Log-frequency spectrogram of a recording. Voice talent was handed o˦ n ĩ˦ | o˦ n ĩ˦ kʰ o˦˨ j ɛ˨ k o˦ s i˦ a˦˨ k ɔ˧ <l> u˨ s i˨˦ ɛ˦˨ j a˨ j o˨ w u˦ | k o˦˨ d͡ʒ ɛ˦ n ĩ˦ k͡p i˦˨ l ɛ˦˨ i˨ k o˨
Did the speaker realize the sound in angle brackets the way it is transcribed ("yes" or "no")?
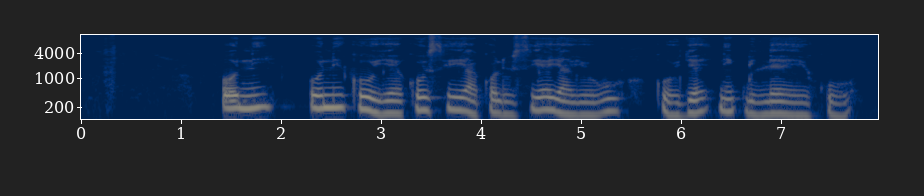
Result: yes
